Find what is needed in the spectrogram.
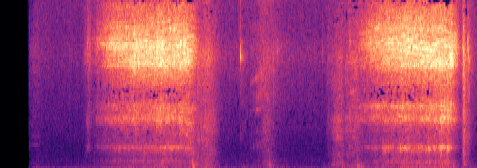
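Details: Two loud, hissing, rattly snores on breathing in, with quieter breathing out between them: snoring.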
